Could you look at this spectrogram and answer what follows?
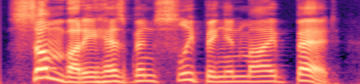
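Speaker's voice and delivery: high, loud bear bellow. A narrator's reading. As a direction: bellow it in outrage. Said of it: "Papa Bear bellowed".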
